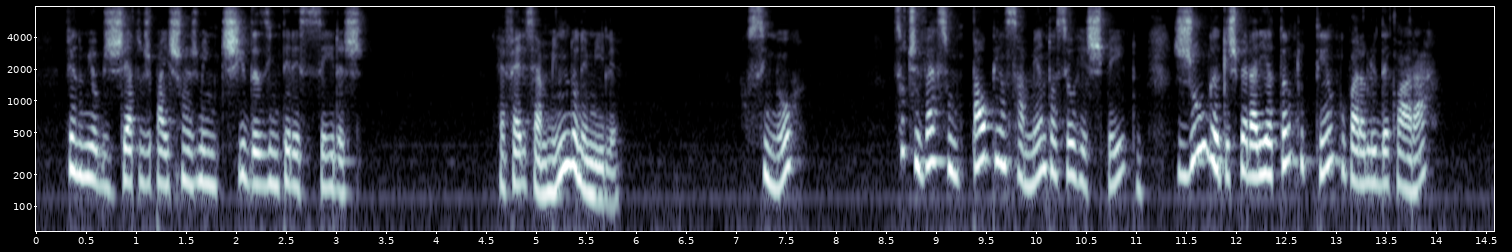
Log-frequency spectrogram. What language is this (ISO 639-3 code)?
por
